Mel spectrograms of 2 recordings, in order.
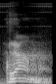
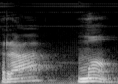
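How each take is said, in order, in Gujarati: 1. બે ઉચ્ચારણ જોડાઈને એક શબ્દ બને છે. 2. બે ઉચ્ચારણ વચ્ચે વિરામ સાથે અલગ અલગ બોલાય છે. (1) "જ્યારે હું એને સાથે બોલું ત્યારે હું શું બોલું છું" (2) "જ્યારે હું એને અલગ અલગ બોલું ત્યારે રા મ આવું બોલું છું"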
